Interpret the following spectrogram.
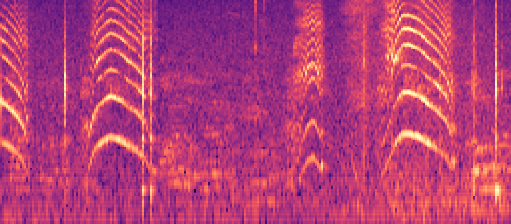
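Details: Newborn kittens, only two days old, cuddling together, give about four high, thin mews, each arching up then sliding down, with soft clicks and rustling between calls.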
